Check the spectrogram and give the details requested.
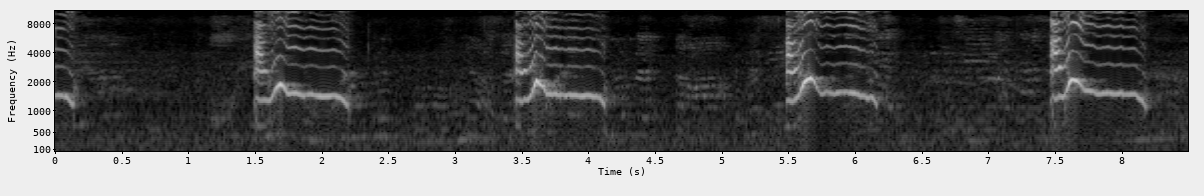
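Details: A pet cockatiel barking indoors after mimicking gargling: four harsh, buzzy calls, each jumping up then holding level for about half a second, repeated regularly every two seconds.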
